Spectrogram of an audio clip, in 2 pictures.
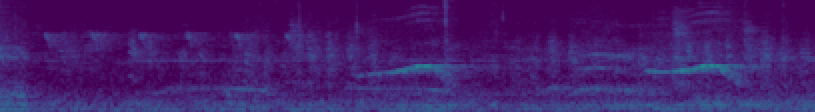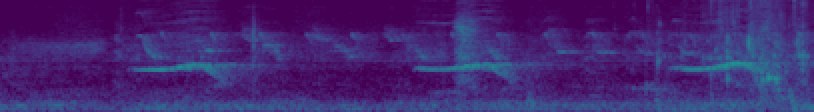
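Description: A bird calling over and over, a short call that rises and then drops, about once every one and a half seconds. Light water splashing and sloshing from hands moving a net in a fish tank.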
